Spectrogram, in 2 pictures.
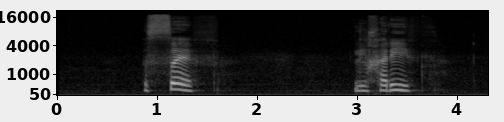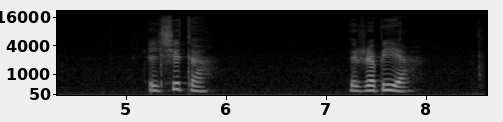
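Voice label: seasons, arabic, Jordanian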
